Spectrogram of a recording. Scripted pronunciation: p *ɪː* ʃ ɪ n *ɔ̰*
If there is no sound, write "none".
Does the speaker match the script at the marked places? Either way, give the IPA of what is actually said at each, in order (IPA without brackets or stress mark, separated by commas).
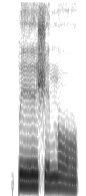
ɪː, ɔ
